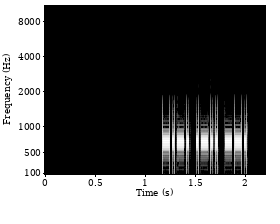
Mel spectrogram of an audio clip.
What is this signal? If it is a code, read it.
Morse code, heard as a keyed tone, about 48 wpm, 700 Hz. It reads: CLG
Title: Abbreviations Repeated 3x - 50wpm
